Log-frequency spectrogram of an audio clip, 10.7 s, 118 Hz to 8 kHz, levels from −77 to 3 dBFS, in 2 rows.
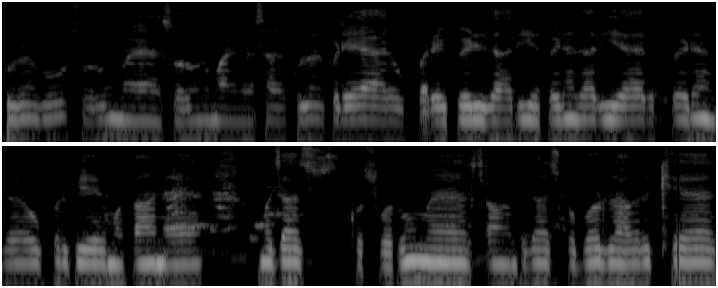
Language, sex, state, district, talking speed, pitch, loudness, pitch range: Rajasthani, male, Rajasthan, Churu, 215 wpm, 115 Hz, -43 LUFS, 115-120 Hz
